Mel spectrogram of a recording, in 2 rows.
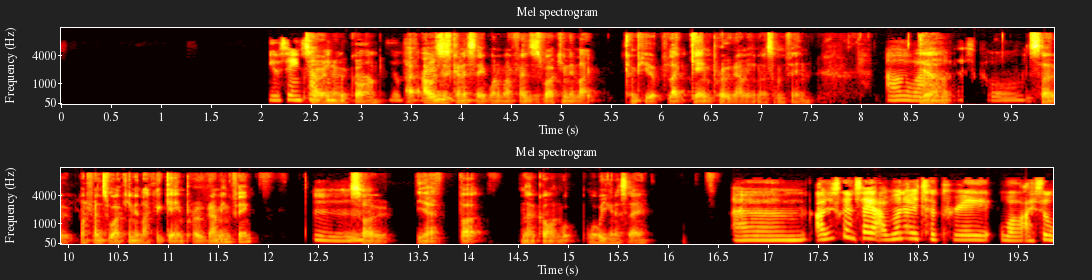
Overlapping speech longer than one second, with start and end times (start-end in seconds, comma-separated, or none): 2.4-3.9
